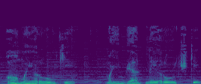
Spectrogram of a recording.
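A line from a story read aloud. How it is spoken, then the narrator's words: Moaning. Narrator (Russian): Бильбо стонал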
